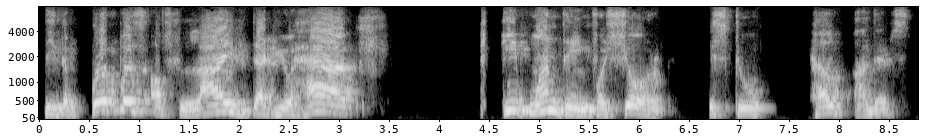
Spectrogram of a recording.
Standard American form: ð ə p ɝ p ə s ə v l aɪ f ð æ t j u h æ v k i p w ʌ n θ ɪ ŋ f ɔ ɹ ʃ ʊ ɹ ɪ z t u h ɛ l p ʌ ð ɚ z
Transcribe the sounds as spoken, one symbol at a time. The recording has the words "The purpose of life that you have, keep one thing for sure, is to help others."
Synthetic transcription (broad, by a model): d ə p ɝ p ə s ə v l aɪ f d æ t j u h æ v k i p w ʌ n t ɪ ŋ f ɔ ɹ ʃ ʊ ɹ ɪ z t u h ɛ l p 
